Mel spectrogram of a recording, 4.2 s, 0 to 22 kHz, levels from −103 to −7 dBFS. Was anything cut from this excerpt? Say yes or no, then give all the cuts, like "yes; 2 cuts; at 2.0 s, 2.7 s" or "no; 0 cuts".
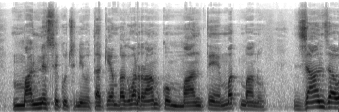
yes; 1 cut; at 1.7 s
